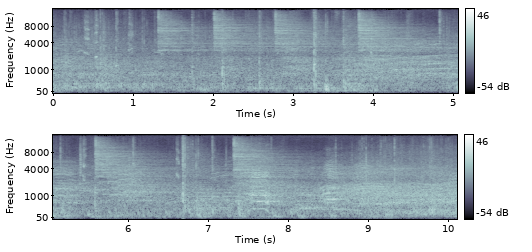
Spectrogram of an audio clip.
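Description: Badminton rally: a string of about eight sharp racket strikes on the shuttlecock, spaced roughly a second apart, over steady crowd noise from the arena. The rally ends with a hard smash that goes unreturned.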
